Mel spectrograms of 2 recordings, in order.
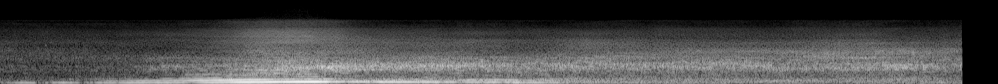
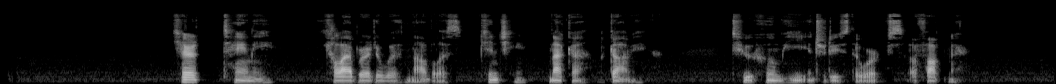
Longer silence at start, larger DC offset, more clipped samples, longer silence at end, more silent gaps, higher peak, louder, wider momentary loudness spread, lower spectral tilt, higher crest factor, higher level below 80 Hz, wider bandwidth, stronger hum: second, 0 s vs 1.75 s; neither; neither; second, 0.35 s vs 0.9 s; neither; about the same, 0 dBFS vs -2 dBFS; first, -14 LUFS vs -26 LUFS; first, 22 LU vs 14 LU; first, -8 dB/octave vs -4 dB/octave; second, 14 dB vs 26 dB; first, -34 dBFS vs -54 dBFS; second, 8.2 kHz vs 11.5 kHz; neither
